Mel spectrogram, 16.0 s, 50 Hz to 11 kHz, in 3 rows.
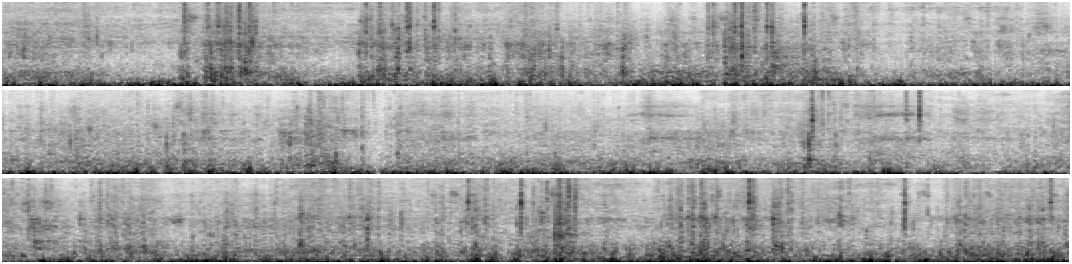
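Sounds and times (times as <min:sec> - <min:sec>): bike clicks and rattles: 0:00.0 - 0:16.0
tyres rumbling on dirt: 0:00.0 - 0:16.0
wind buffeting microphone: 0:00.0 - 0:16.0.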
